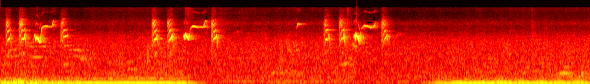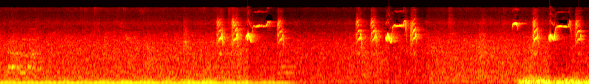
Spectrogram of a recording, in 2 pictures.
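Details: Cinereous tit calling rivals, a lively chattering 'crecetan' song: bursts of high, sharp chirps and short rising whistles, clustered near the start, middle and end, over a loud steady low machine hum that drops out briefly.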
